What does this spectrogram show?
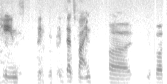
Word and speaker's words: Haines: Okay, and how's it pronounced again? Marsha Lifshitz. You could just say Haynes.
